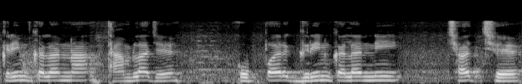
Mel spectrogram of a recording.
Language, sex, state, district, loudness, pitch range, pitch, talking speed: Gujarati, male, Gujarat, Gandhinagar, -14 LUFS, 165-190 Hz, 185 Hz, 125 wpm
